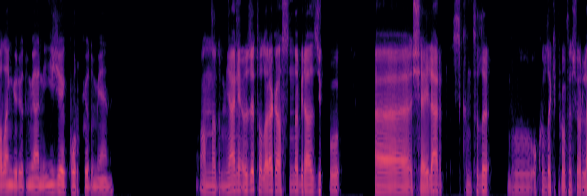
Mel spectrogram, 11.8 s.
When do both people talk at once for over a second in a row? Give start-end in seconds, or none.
none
